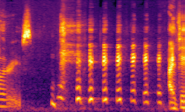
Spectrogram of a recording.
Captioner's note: laughing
